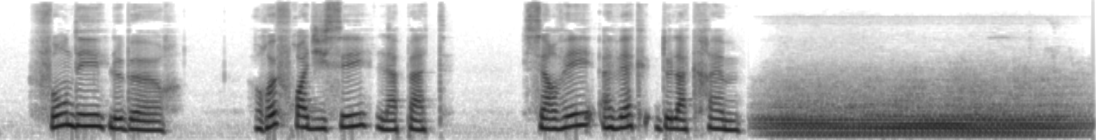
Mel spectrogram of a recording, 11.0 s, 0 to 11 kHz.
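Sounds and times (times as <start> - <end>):
speech: 0.5 - 1.8, 2.6 - 4.5, 5.3 - 7.9
airplane landing with deep droning roar: 7.6 - 10.9.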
